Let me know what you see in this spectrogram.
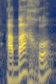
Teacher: a lo mejor puedes estar percibiendo que es una b larga o incluso doble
